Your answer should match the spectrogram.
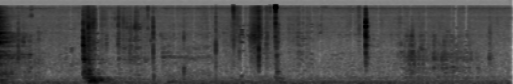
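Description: Hand lever grease gun being worked on a front-suspension grease fitting: a short low sound about a second in, then a few faint clicks.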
